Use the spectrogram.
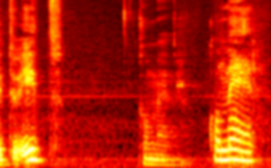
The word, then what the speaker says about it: comer: Comer. Accent on the end.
